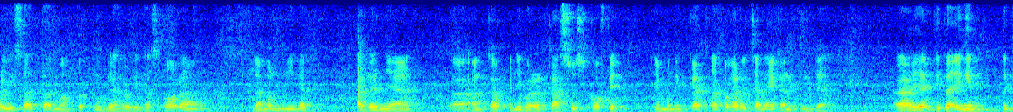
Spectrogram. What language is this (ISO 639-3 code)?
ind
